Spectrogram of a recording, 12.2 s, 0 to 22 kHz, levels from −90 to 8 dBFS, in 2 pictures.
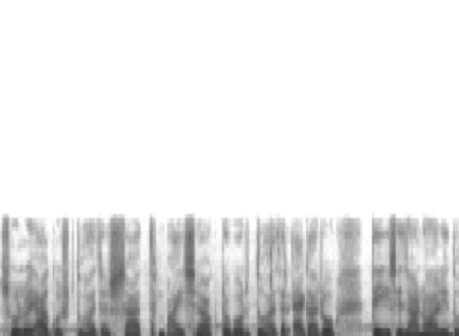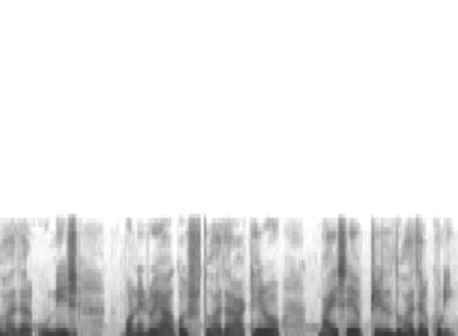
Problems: constant background noise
